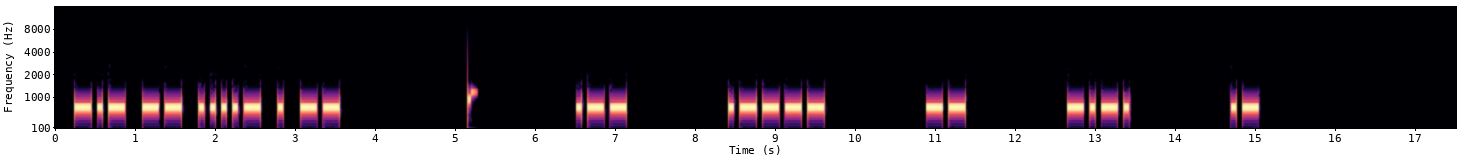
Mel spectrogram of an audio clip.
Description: Morse code, heard as a keyed tone, about 17 wpm, spaced as for 9 wpm, 700 Hz. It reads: KM4EM W1MCA
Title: USA Call Signs - 6x Character Spacing - 17wpm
